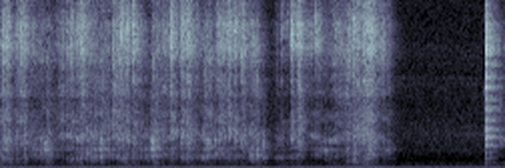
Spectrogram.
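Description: Crème brûlée custard stirred while eggs are tempered, with a utensil scraping and clinking against a bowl in quick, steady strokes that stop, followed by one last sharp clink.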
